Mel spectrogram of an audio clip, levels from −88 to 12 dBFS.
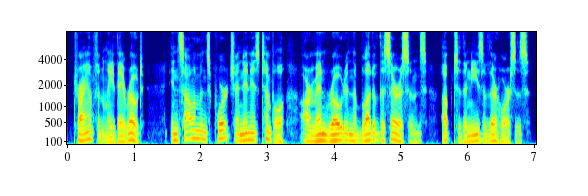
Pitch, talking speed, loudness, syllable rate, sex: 115 Hz, 220 wpm, -19 LUFS, 5.9 syllables/s, male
